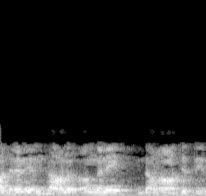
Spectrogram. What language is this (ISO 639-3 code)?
mal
